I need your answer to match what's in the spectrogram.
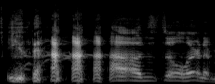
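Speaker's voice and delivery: real burst of laughter breaking up the words; amused, laughing admission. Real, not acted. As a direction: laugh hard, then admit it. Laughing at own lack of knowledge.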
